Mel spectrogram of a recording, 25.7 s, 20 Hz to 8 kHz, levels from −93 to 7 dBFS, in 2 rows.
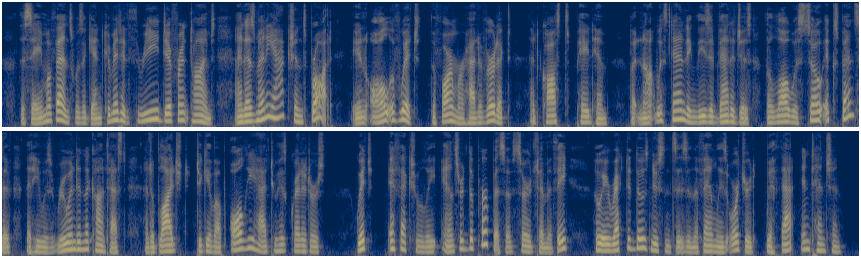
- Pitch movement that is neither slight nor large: No, wide, 5.9 semitones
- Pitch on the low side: No, medium, 145 Hz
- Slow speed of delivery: No, average, 170 wpm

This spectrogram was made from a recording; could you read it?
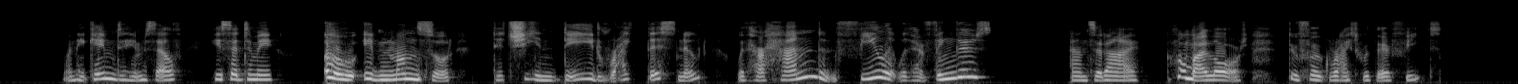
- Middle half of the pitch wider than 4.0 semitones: Yes, average, 4.6 semitones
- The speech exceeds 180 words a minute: No, average, 150 wpm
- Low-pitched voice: No, high, 210 Hz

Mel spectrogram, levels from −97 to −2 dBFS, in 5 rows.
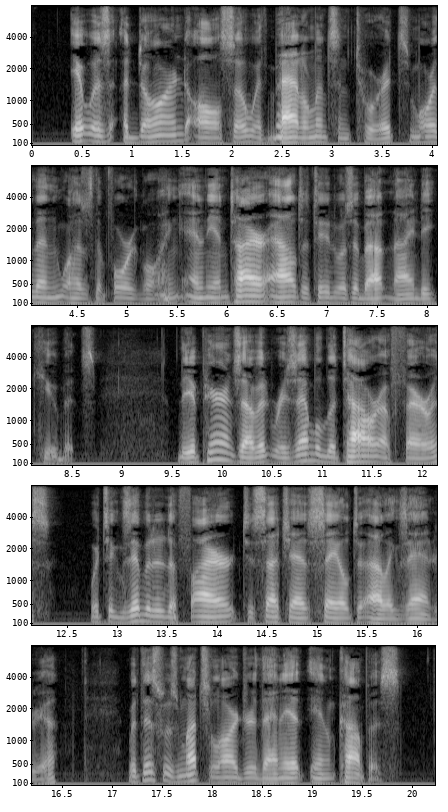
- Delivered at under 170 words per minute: Yes, average, 140 wpm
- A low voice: Yes, low, 110 Hz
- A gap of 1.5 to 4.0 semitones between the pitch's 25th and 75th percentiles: Yes, average, 3.0 semitones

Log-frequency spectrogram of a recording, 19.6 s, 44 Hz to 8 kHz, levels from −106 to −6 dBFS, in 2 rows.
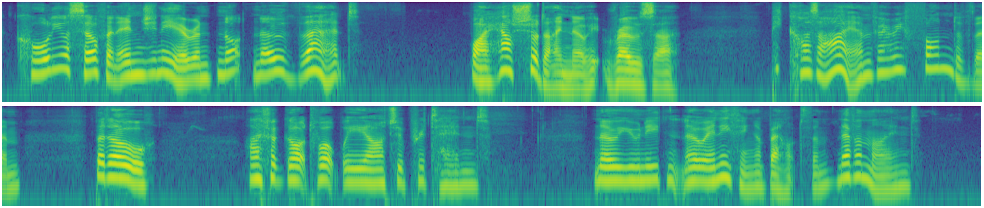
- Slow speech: Yes, slow, 125 wpm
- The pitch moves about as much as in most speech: No, wide, 7.5 semitones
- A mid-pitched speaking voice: Yes, medium, 170 Hz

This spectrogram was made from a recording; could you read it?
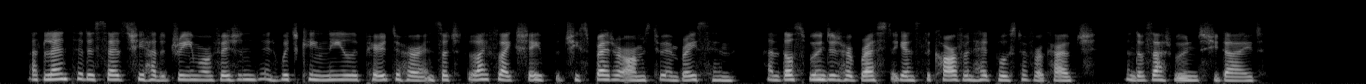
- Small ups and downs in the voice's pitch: Yes, narrow, 1.9 semitones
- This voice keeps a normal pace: No, fast, 220 wpm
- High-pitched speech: Yes, high, 205 Hz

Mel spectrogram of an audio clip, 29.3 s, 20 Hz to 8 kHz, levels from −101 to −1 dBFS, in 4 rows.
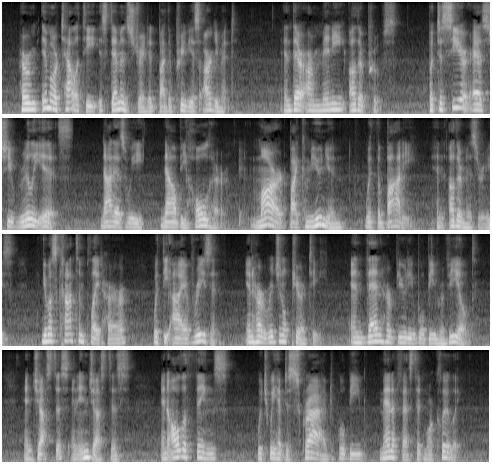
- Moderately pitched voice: No, low, 130 Hz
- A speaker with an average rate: Yes, average, 150 wpm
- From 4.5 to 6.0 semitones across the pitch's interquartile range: Yes, average, 4.8 semitones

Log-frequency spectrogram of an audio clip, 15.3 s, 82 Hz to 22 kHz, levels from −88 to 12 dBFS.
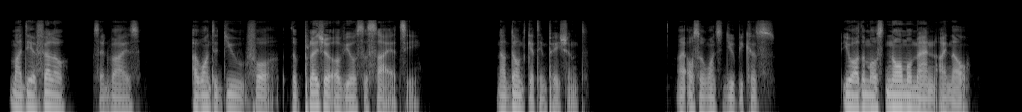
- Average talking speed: No, slow, 120 wpm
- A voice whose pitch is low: Yes, very low, 95 Hz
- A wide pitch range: No, narrow, 2.4 semitones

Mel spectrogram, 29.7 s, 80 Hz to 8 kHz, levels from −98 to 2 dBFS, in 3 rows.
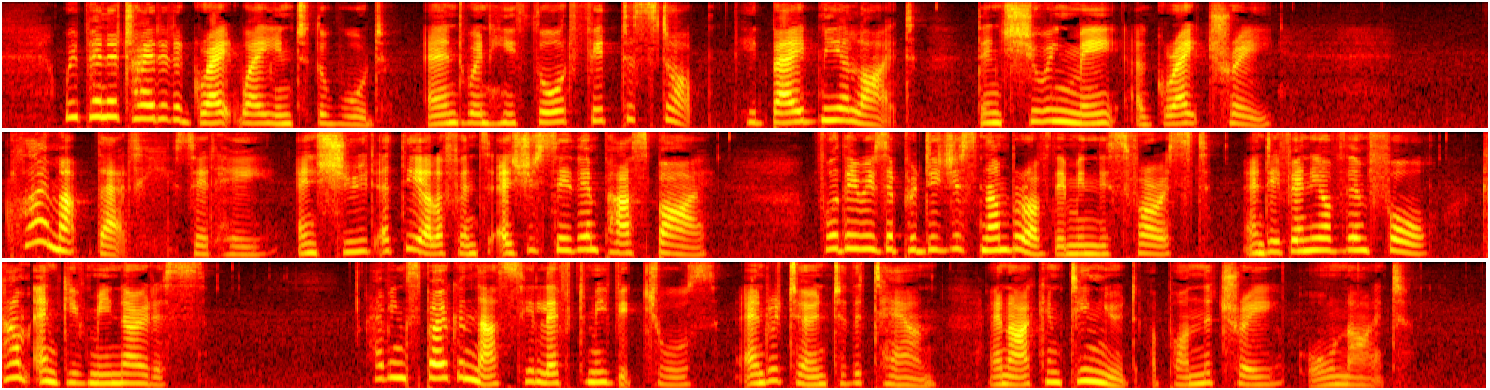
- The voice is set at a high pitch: Yes, high, 220 Hz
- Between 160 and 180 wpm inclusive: Yes, average, 170 wpm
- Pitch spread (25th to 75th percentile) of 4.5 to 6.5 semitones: Yes, wide, 5.5 semitones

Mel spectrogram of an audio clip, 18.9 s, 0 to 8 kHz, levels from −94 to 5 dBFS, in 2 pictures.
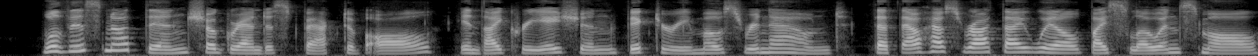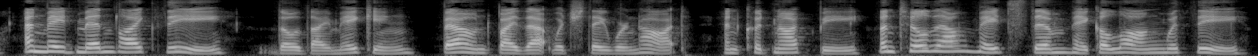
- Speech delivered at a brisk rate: No, average, 165 wpm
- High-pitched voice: Yes, high, 195 Hz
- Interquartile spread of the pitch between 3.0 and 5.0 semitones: Yes, average, 4.7 semitones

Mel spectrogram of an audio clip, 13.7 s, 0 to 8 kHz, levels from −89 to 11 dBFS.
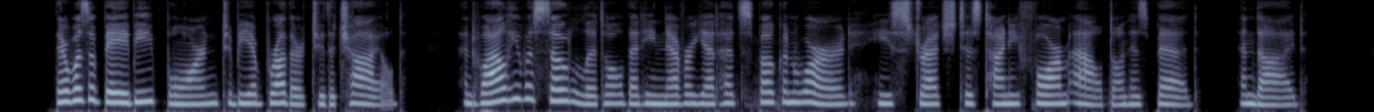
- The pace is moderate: Yes, average, 155 wpm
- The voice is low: No, high, 235 Hz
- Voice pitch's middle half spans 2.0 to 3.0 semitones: Yes, narrow, 2.6 semitones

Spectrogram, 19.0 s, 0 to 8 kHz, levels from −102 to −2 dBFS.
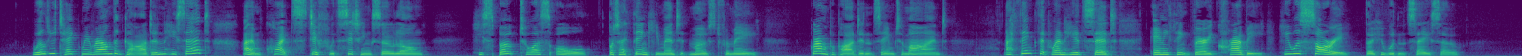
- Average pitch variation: No, wide, 6.7 semitones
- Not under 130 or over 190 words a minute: Yes, average, 170 wpm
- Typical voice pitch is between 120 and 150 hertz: No, high, 230 Hz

